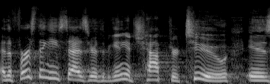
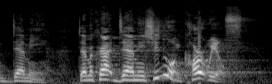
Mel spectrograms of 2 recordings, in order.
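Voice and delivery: plain

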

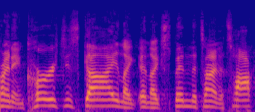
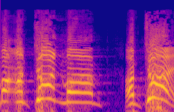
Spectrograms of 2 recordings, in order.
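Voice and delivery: put-on very loud, high, drawn-out, top-of-the-lungs kid scream; 9 semitones higher, 15 dB louder than usual. Retelling a ten-year-old on a ski slope cursing his mom: imitating Billy screaming. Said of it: "he's screaming at the top of his lungs".

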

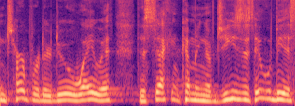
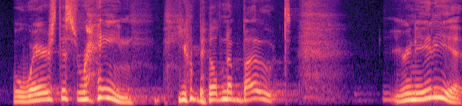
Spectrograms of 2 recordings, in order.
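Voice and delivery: put-on sneering, mocking, scoffing taunt. Acting out scoffers jeering at a boat builder: imitating mocking scoffers. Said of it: "you can almost hear the, the mockers".

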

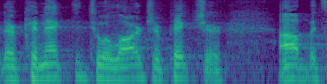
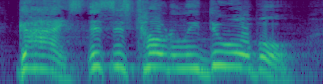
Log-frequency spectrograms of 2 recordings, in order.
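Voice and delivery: put-on high, drawn-out yell; 8 semitones higher than usual. Retelling standing up during a comeback and yelling to the group, retelling a yell. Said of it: "I'm standing up and I'm yelling".

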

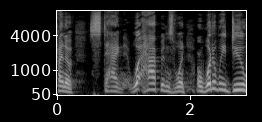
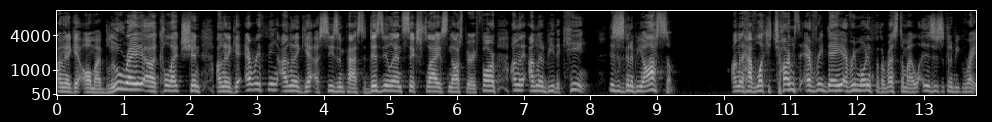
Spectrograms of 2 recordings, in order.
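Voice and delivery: plain

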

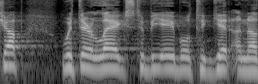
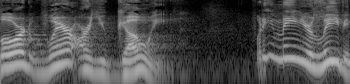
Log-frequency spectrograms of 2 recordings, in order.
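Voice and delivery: mock incredulous, acted-out disbelief. Retelling a disciple's question to Jesus, acting out an incredulous question. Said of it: "Thomas asked almost incredulously".

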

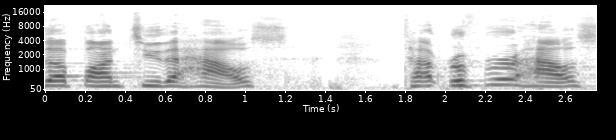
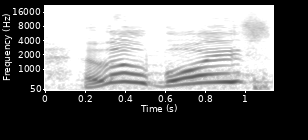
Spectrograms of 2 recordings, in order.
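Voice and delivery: put-on attempted girl voice, pitched up high; 8 semitones higher than usual. Playing Rahab taking them into her house, attempted Rahab girl voice. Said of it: "I can't talk like a girl".

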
